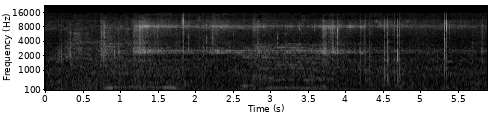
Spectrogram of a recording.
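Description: A red deer stag gives deep, drawn-out groaning bellows, the rutting call of the breeding season.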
